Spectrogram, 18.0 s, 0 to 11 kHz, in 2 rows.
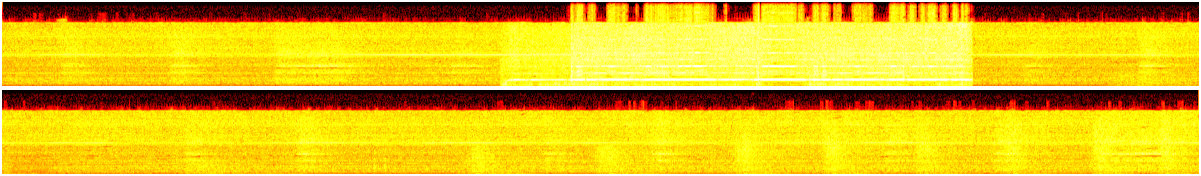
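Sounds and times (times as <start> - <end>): train whistle blast: 3.7 - 7.3.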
